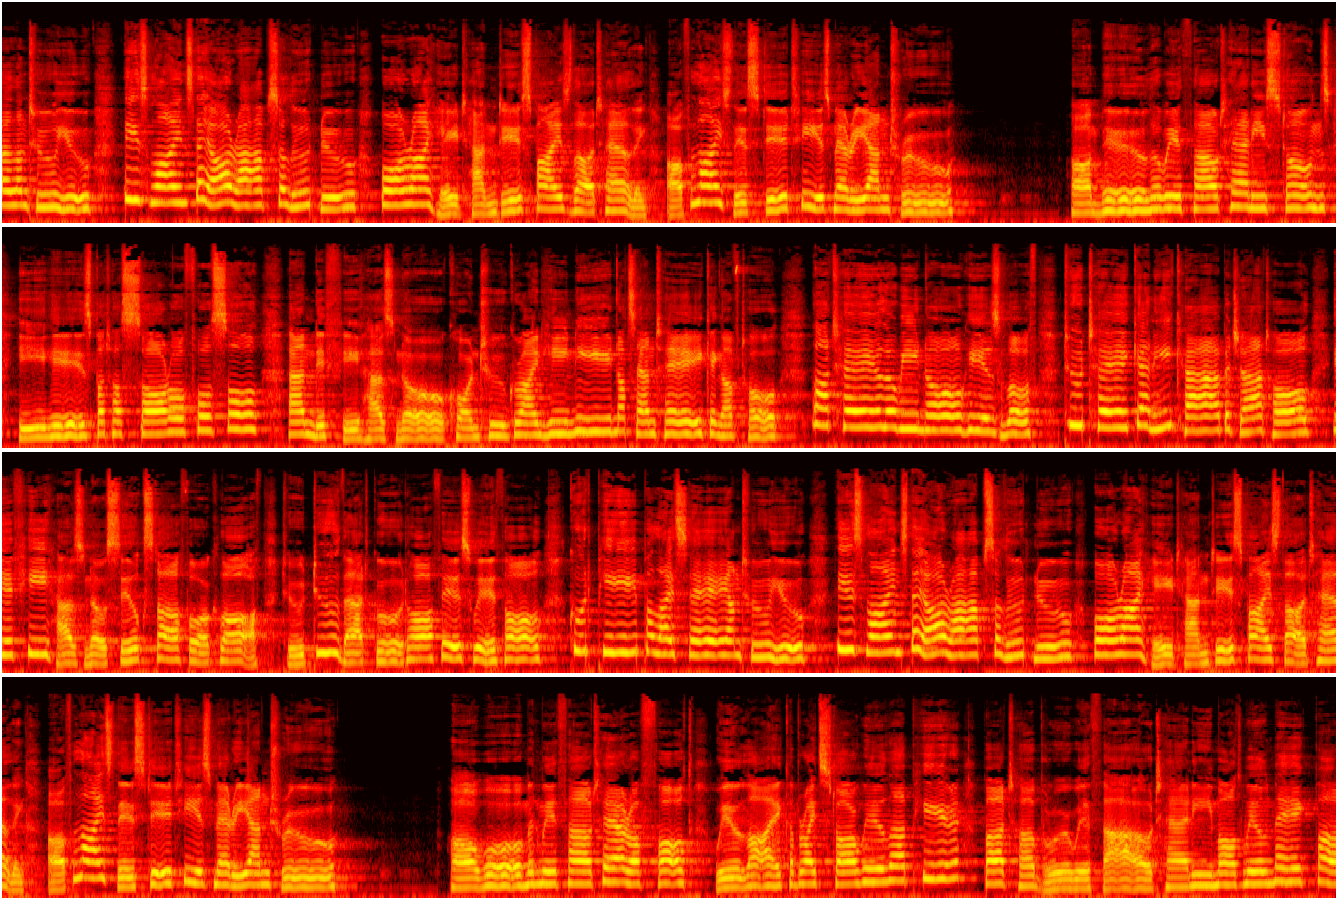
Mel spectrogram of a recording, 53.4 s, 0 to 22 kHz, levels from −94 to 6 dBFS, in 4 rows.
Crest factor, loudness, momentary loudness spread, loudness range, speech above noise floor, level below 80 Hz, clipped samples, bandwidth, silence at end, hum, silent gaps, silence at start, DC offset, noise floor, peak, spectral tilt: 14 dB; -27 LUFS; 5 LU; 2 LU; 34 dB; -56 dBFS; under 0.1%; 16.5 kHz; 0 s; none; none; 0 s; under 0.1%; -60 dBFS; -12 dBFS; -4.5 dB/octave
